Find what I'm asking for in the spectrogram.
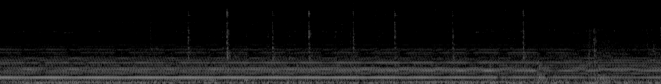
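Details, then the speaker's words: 1966 Jeep (Kaiser) Gladiator with 327 Vigilante V8, first run after fuel-system work, no fuel leaks: steady fairly high hum with light ticking, idling well above normal; owner suspects choke/idle screw adjustment. "that ran smooth at really high RPMs uh must be the choke adjustment for this this is just a screw over there"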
